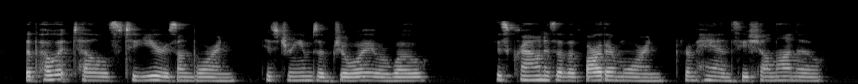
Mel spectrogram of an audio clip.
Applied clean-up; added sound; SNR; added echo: none; none; none; none.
